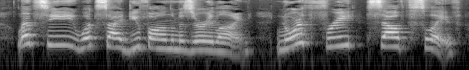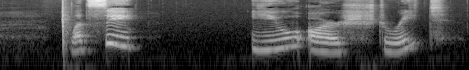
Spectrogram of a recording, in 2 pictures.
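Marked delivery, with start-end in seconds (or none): none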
